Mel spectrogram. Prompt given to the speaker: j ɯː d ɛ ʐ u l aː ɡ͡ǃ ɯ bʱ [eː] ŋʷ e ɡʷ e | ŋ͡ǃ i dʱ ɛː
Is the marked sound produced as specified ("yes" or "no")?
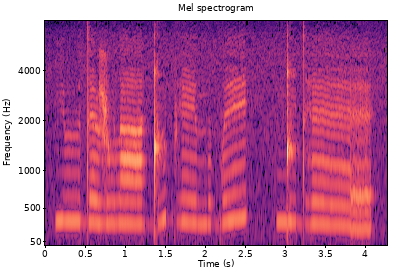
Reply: yes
